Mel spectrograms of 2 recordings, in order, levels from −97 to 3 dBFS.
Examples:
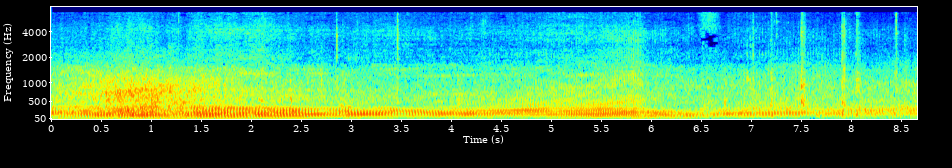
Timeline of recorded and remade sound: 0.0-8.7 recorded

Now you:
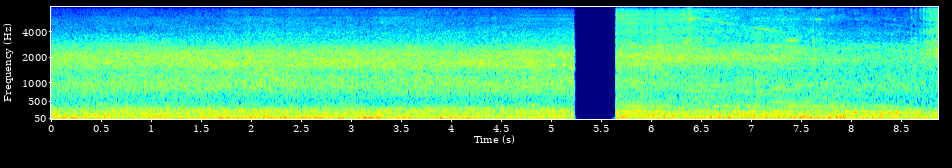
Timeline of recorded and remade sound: 0.0-4.6 recorded; 4.6-6.1 remade; 6.1-8.9 recorded

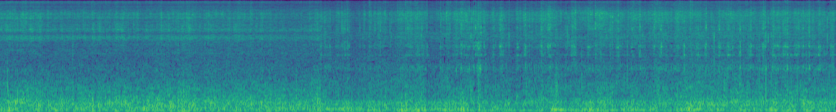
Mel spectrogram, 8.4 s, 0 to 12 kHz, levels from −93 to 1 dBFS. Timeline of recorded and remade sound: 0.0-5.5 recorded; 5.5-6.3 remade; 6.3-8.4 recorded

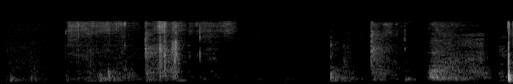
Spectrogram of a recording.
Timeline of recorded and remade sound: 0.0-0.5 recorded; 0.5-3.6 remade; 3.6-5.1 recorded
